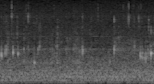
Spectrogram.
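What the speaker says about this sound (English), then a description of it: "other than the dripping" Coffee from a Rival single-serve coffee maker drips steadily into a cup while brewing, faint scattered droplet plinks over a low, quiet hum.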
